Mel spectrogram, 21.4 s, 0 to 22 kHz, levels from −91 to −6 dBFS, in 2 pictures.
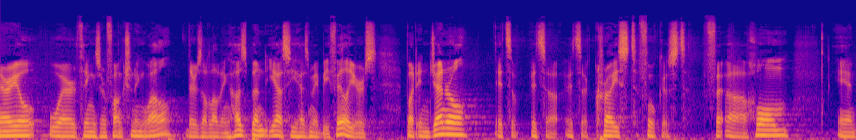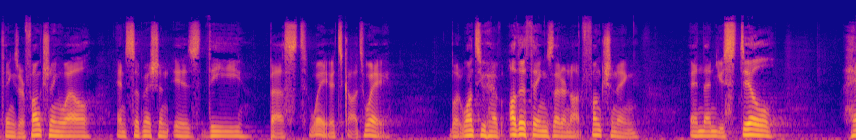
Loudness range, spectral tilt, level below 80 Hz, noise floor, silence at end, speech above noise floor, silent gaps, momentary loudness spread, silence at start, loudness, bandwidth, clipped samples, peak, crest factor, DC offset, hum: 3 LU; -4.5 dB/octave; -50 dBFS; -53 dBFS; 0 s; 26 dB; none; 12 LU; 0 s; -28 LUFS; 13.5 kHz; under 0.1%; -8 dBFS; 20 dB; under 0.1%; none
